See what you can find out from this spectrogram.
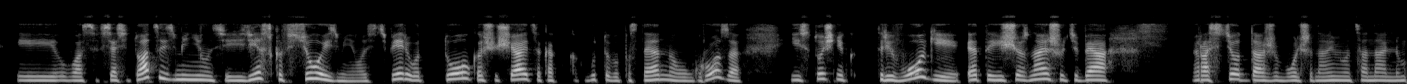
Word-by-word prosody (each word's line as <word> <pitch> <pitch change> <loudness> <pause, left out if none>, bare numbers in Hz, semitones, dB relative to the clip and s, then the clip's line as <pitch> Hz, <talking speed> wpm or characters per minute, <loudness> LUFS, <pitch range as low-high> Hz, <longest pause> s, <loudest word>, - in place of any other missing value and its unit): и 185 -1 -4
у 185 - -7
вас 180 -1 -1
вся 195 +4 +2
ситуация 260 - +3
изменилась, 215 -4 -1
и 180 -1 -2
резко 235 +3 +1
всё 260 +3 +3
изменилось. 155 -3 -5
Теперь 245 +1 +1
вот 190 -3 -4 0.2
долг 255 +1 +2
ощущается 215 +3 +4
как, 185 -1 -5
как 175 - -21
будто 205 +2 -8
бы 170 -2 -7
постоянная 195 +4 -1
угроза 170 - -3 0.5
и 205 - -4
источник 225 +1 +1 0.2
тревоги. 200 - +1
Это 215 0 0
ещё, 200 +2 +4
знаешь, 230 +5 +3
у 210 - -4
тебя 200 +2 +2 0.8
растет 205 +2 0
даже 185 -2 0
больше 180 0 -3
на 180 +1 -4
эмоциональном 185 -1 -4
195 Hz, 140 wpm, -22 LUFS, 180-225 Hz, 0.8 s, ощущается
